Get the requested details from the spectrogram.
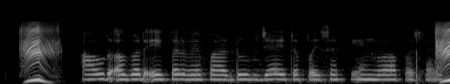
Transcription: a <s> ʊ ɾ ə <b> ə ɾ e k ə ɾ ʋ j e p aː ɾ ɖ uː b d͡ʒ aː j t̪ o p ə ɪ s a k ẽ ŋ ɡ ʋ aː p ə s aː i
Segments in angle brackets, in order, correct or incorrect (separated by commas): incorrect, incorrect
